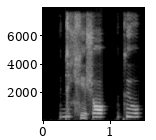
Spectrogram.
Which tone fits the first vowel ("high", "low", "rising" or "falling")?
high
